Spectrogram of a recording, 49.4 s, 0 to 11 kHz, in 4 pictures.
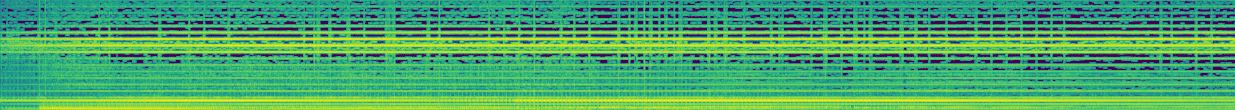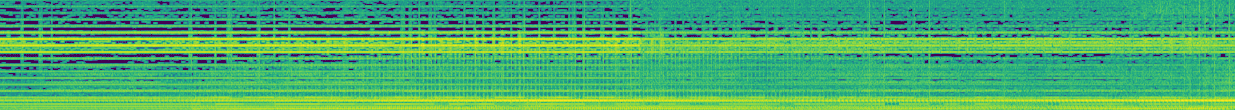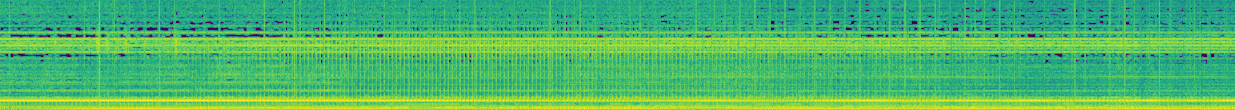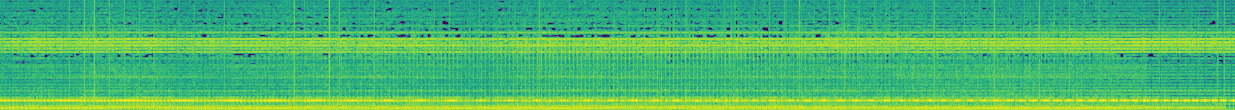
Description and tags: Default Project
Our galaxy, as well as others, are crossed by radiowaves,some of which come from so far away places that the signal is nearly distinguished, but many radiowaves have not been attenuated much, so you need a rather simple receiver for catching the signal, THEN it ain't that easy any more. Out of the mess of billions signal. you may have the wish to sort out all signals from our qwn planet. In principle all jobs start with starting your local oscillator, mix incoming signals with the local osc frequency, which results in lots of intermediate frequencies, which are easier to handle than the incoming radiowaves. In the example you may have 1,000 IM signals which are all so near each other in frequency, that you cant't separate them. It's a cacafony, a meningless noise. But there ae Tools for solv all problems. You may switch on true Xtal filters that are so stable in their resonance frequency , that you can begin to analyze single frquencies for possible messages.
filter, frequncy, Intergalactic, Intermediate, local, noise, oscillator, radiowaves, SPACE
